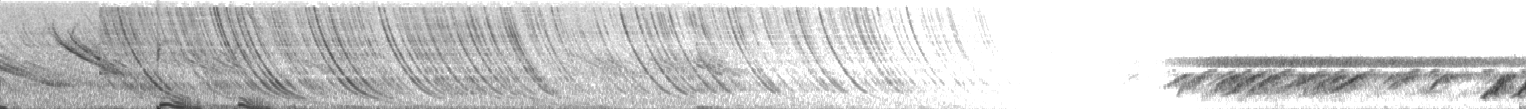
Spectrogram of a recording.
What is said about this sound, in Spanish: ondas de plasma en modo silbido. Parece como la guerra de las galaxias.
